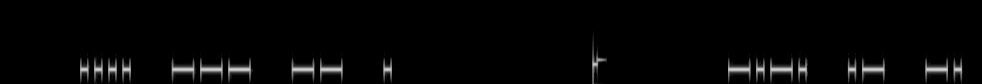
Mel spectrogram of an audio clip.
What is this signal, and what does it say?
Morse code, heard as a keyed tone, about 17 wpm, spaced as for 12 wpm, 700 Hz. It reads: HOME CAN
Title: 2x Character Spacing - Top 200 Words - 17wpm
